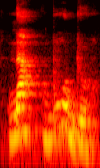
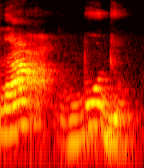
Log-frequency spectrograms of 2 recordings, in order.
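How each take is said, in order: First: The middle uses a plain vowel, no throat sound. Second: The middle has a throaty ain sound. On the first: The speaker calls it wrong. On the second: The speaker calls it right.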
